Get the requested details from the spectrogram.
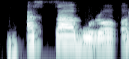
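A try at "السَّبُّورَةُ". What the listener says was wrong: Sinnya jangan panjang, sinnya jangan panjang, Bu. Sinnya jangan panjang.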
